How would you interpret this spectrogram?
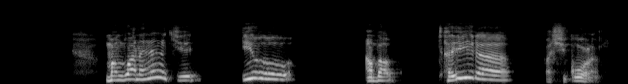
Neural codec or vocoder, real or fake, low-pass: codec, 16 kHz, 8 kbps, FunCodec, trained on LibriTTS, 25 frames a second; fake; 7.2 kHz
